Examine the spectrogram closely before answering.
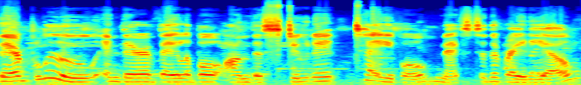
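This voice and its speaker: Noticeable noise in the background accompanies talk at a moderate speed. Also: woman. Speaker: teacher. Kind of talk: recorded classroom instruction screencast. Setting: classroom screencast recording.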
